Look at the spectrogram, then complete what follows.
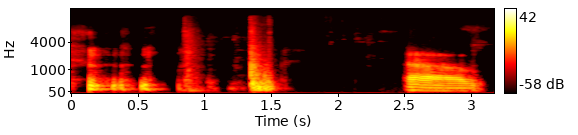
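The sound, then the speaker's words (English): A door shuts with a single solid thunk, surrounded by people talking. The voices pause briefly after the bang before someone speaks again. “All right, close the door.”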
